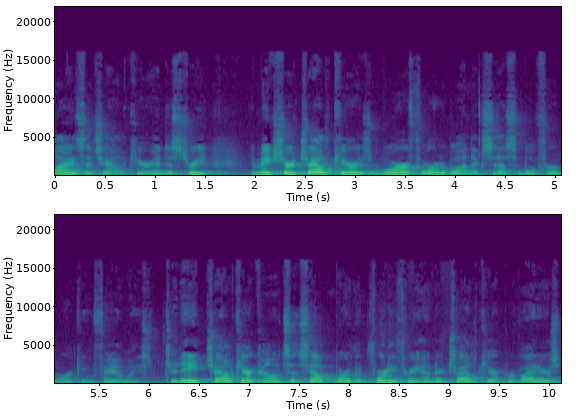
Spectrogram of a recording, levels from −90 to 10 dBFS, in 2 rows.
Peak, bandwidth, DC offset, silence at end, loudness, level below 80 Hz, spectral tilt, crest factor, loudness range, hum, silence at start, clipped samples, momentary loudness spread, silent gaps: -12 dBFS; 16 kHz; under 0.1%; 0 s; -28 LUFS; -52 dBFS; -7.5 dB/octave; 16 dB; 4 LU; none; 0 s; under 0.1%; 12 LU; none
